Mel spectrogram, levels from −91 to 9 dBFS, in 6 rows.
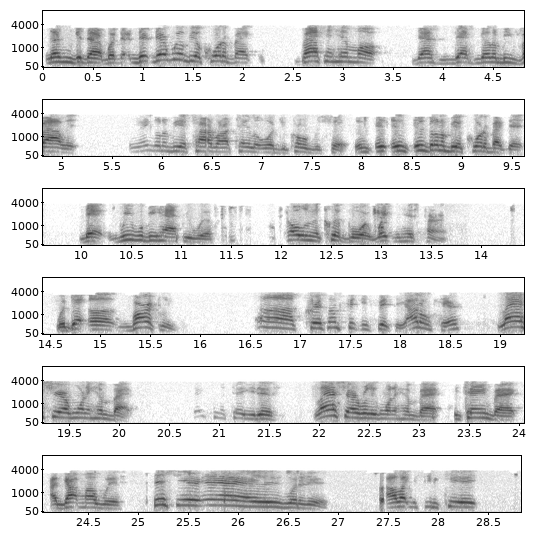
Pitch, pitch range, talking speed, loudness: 215 Hz, 185-270 Hz, 205 wpm, -28 LUFS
